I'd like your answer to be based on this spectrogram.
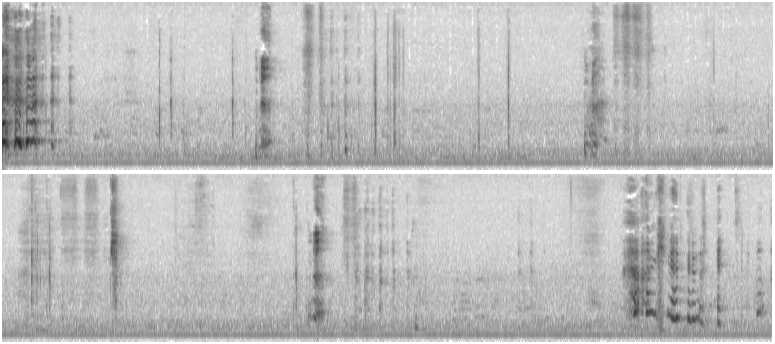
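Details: Person hiccuping, repeated short, abrupt gulping hics at irregular intervals over about twenty seconds, low hum behind; hiccups.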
